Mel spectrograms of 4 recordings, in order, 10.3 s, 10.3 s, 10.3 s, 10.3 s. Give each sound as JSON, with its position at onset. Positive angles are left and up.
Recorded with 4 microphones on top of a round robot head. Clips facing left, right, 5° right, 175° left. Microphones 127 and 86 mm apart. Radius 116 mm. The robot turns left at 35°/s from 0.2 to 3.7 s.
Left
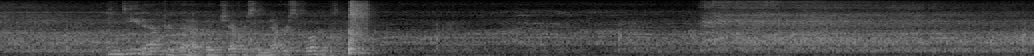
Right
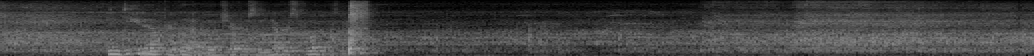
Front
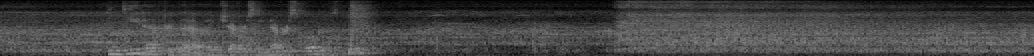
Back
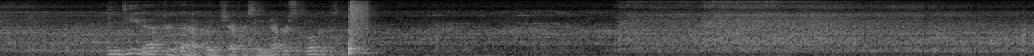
{"t": 1.1, "sound": "a man speaking", "azimuth_deg": 145, "distance_m": 3.0}
{"t": 3.5, "sound": "a snare drum", "azimuth_deg": -175, "distance_m": 0.6}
